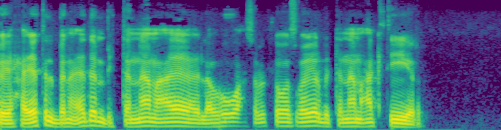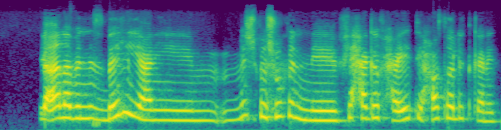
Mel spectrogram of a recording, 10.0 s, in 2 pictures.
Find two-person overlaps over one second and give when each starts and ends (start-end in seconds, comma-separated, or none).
none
